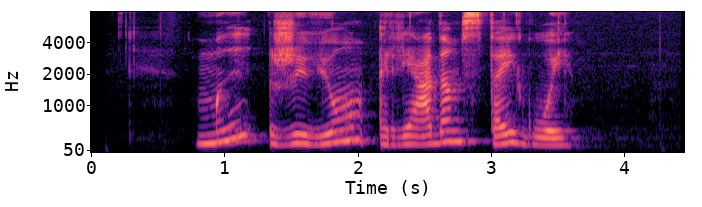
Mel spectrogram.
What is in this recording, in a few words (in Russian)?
РУССКИЙ Мы живем рядом с тайгой; Тайга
